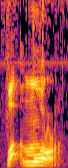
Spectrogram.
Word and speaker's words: وَأْمُرْ: Only the letter Ra has to be pronounced correctly. وَأْمُرْ heavily. وَأَعْرِضْ رِ lightly.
